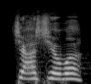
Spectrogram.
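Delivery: high, loud shocked mother shrieking Joshua's name; mother shouting her son's name in disbelief; shocked mom. Retold or imitated. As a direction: do his mom catching him naked, voice way up and loud. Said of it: "And she's like".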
